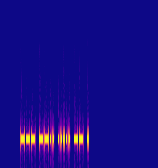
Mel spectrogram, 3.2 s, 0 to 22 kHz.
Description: Morse code, heard as a keyed tone, about 44 wpm, 700 Hz. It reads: OZ5ME
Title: DXCC-100 Call Signs - 5 Characters - 45wpm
